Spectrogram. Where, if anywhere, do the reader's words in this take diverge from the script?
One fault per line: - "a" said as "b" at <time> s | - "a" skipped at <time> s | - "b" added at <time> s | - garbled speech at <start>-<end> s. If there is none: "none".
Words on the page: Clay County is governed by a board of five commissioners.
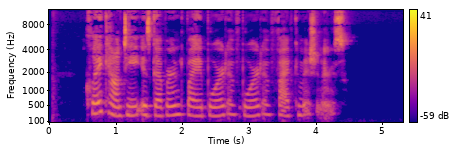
- "board of" added at 2.8 s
